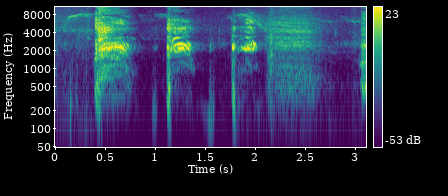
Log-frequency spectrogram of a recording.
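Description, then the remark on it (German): A person coughs repeatedly in harsh, irregular bursts, as if choking after swallowing the wrong way, with a longer raspy cough toward the end and brief gaps between fits. “Entschuldigung, ich bin total verschluckt.”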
